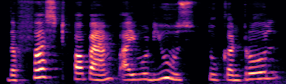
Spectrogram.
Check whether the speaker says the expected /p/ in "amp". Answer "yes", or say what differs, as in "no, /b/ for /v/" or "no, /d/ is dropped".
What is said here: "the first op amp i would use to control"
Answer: yes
